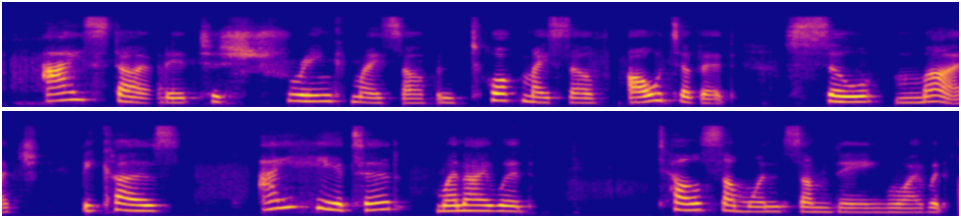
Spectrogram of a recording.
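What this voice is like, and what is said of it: Caribbean accent. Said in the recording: “my accent, my Caribbean accent”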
